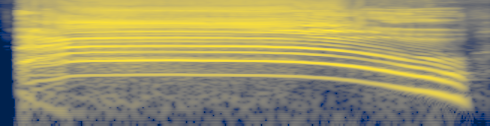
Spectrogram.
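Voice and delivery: long, high-pitched wailing cry; long howl. Acted. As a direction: let out a drawn-out high howl. Reacting to the movie on screen.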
